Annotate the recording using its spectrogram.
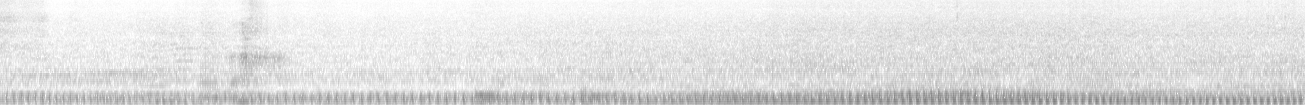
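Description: A low, rough motor drone that grows louder over the last few seconds, with a faint click about a second in.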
